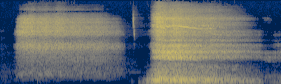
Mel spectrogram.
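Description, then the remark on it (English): Two long, slow exhaled breaths during a self-massage along the ribs: a soft airy one lasting about two seconds, then a deeper, heavier sigh-like exhale with a rumbling low end after a brief pause. “And just keep breathing this out, guys.”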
